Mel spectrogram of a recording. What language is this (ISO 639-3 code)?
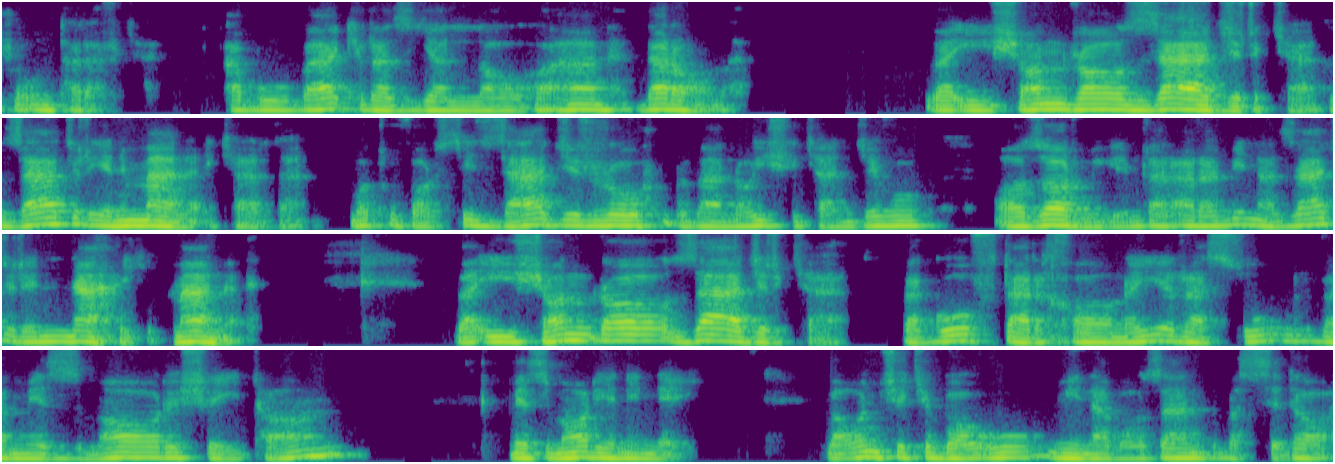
fas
